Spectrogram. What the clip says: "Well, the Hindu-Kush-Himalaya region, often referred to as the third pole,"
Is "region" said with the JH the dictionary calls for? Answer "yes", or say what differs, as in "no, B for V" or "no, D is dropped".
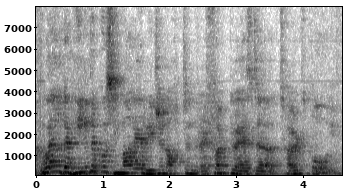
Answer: yes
